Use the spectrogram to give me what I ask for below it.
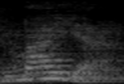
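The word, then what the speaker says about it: ميه: would say ma oh only in Egypt is it pronounced Maya and it means water so I asked H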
